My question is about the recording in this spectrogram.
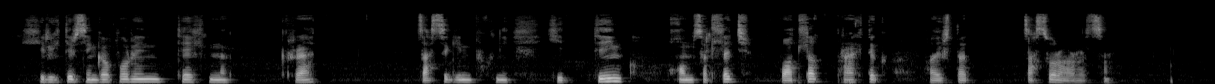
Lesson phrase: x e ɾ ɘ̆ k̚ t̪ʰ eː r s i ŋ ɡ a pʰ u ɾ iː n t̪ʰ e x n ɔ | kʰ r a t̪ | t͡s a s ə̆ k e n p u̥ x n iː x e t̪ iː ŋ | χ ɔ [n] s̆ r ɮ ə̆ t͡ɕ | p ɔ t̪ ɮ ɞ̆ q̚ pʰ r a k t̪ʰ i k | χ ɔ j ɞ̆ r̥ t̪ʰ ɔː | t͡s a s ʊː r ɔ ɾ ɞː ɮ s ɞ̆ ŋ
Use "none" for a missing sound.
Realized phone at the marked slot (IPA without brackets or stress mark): m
